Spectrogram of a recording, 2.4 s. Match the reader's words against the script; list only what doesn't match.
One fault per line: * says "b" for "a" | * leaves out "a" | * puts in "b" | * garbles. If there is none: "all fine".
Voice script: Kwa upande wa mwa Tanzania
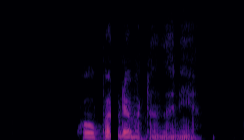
all fine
